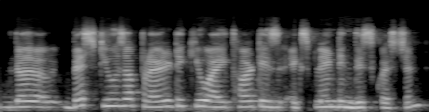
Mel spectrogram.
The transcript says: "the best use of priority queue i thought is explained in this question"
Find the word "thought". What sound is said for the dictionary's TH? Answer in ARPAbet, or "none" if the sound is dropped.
T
